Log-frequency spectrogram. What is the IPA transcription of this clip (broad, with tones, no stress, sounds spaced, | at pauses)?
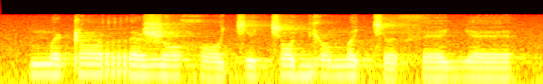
m ə˦ ʈ ɔ˦ r ɐ˥ ʐ ɔ˦ x ɔ˨ c ɪ˦ c ɔ˥ bʲ ɔ˦ m ɐ˥ c ə˩ θ ɛ˦ ʎ ɛ˦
